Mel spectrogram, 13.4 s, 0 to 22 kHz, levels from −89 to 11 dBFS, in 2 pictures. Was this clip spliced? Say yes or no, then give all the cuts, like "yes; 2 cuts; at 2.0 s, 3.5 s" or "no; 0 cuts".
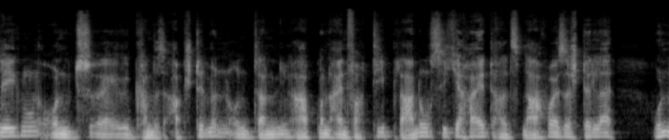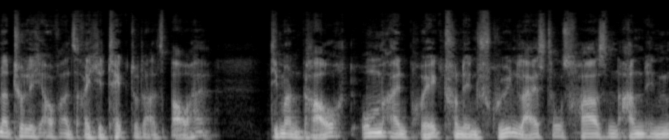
no; 0 cuts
